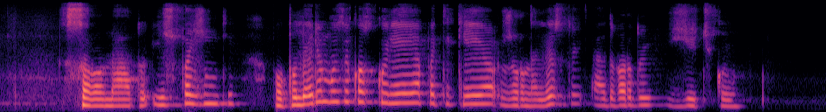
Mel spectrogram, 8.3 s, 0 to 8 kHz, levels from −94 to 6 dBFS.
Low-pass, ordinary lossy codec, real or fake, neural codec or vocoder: 7.2 kHz; AAC, 32 kbps; fake; autoencoder, 48 kHz, 32 numbers a frame, DAC-VAE, trained on Japanese speech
